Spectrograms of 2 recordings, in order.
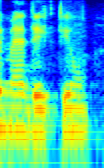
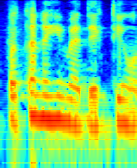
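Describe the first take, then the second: First: Said in the usual way. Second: Worried. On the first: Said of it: "राबेल बोली". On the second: A narrator's reading. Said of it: "Rashida बेगम परेशानी से बोली".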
